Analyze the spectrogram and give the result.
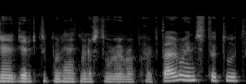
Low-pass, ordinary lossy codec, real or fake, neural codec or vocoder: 9.9 kHz; MP3, 48 kbps; fake; autoencoder, 22.05 kHz, a latent of 192 numbers a frame, VITS, trained on one speaker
